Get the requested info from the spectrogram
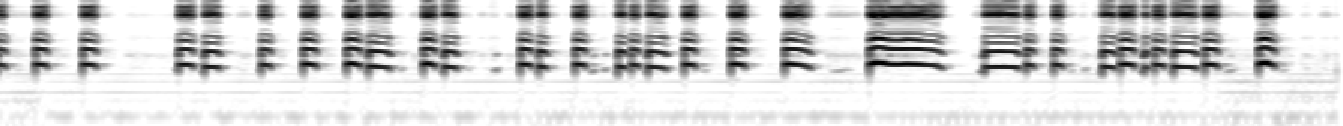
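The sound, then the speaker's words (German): A rubber chicken toy squeaks in rapid, bouncy bursts, many short honking squawks in irregular rhythm with a few longer drawn-out wails, loud with no talking. “Die charakteristischen Geräusche entstehen beim Gummihuhn durch eine spezielle Atemtechnik”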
